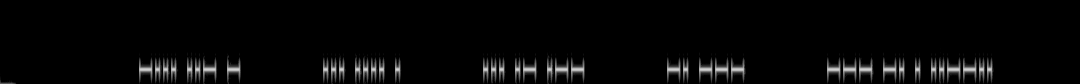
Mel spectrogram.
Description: Morse code, heard as a keyed tone, about 30 wpm, 700 Hz. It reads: BUT SHE SAW NO ONE?
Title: 3x Word-Spacing - Sentences from Top 300 Words - 30wpm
